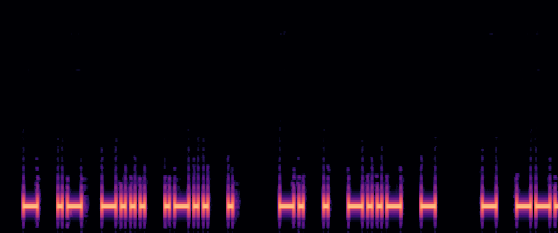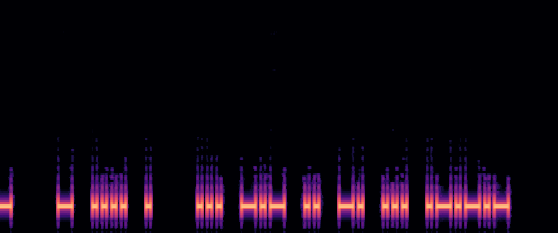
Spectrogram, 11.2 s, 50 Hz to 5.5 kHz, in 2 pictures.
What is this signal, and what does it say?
Morse code, heard as a keyed tone, about 25 wpm, spaced as for 22 wpm, 700 Hz. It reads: TABLE NEXT TO THE SKINS.
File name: Pinocchio / Pinocchio ch7 18 25 ik1hge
